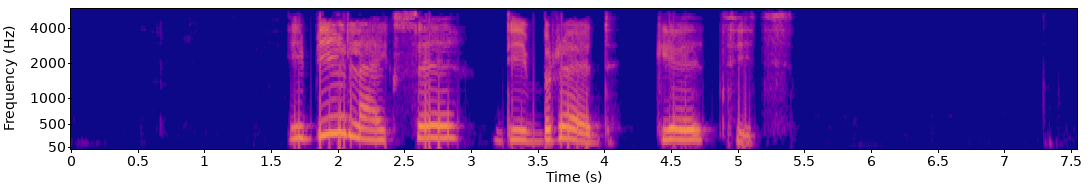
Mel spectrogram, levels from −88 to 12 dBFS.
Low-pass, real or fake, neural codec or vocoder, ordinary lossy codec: 5.4 kHz; real; none; Opus, 64 kbps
